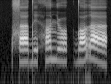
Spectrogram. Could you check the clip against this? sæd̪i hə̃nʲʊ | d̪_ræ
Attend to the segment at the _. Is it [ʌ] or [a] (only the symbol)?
ʌ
